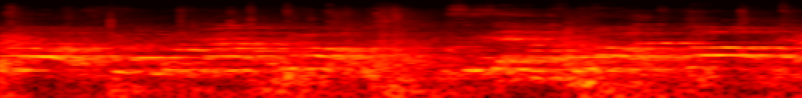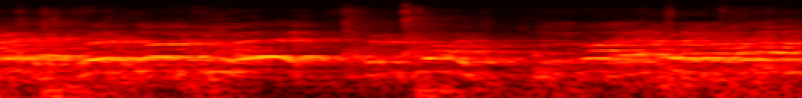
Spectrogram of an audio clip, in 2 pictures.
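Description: Several overlapping voices of players and onlookers chattering and calling out in an echoing gymnasium, with scattered sharp knocks through it.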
